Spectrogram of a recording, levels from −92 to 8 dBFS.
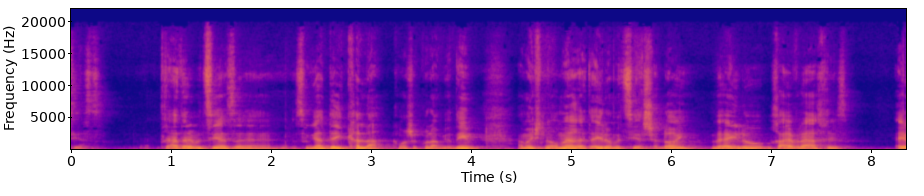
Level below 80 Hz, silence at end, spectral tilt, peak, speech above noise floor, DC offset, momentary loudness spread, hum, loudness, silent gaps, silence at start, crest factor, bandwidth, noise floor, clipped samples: -50 dBFS; 0 s; -6 dB/octave; -4 dBFS; 29 dB; under 0.1%; 13 LU; none; -22 LUFS; none; 0 s; 18 dB; over 20 kHz; -51 dBFS; under 0.1%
